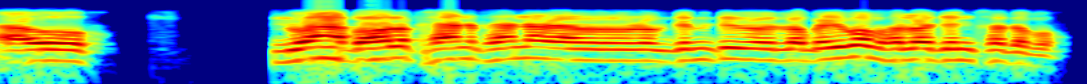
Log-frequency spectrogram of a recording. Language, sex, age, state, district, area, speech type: Odia, male, 60+, Odisha, Kendujhar, urban, conversation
